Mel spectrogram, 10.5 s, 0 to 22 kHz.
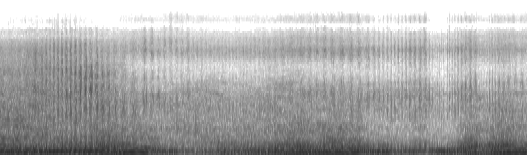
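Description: Arctic Cat 450 ATV engine revving hard as the quad spins through mud. It eases off about three seconds in, builds again around six seconds, drops briefly near eight seconds and revs up again near the end.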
